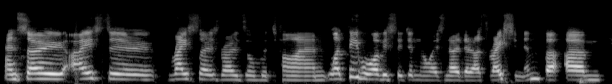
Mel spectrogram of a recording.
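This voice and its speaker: A woman's voice: fairly high pitch, steady tone, moderate pace, dry recording, poor audio. A middle-aged woman from New Zealand with a Kiwi accent, chatting casually as an interview guest, full of ums and restarts.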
